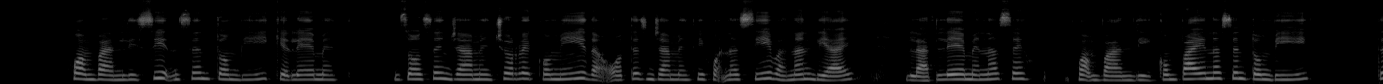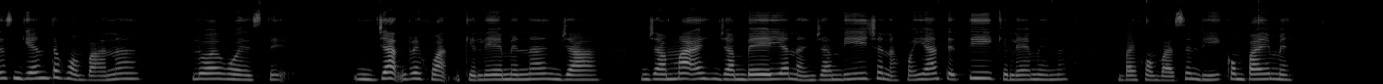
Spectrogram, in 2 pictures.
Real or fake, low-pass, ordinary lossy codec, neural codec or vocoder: real; none; none; none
